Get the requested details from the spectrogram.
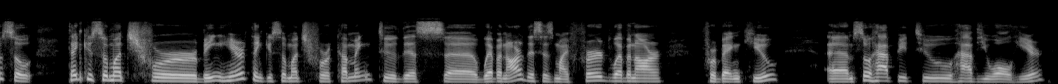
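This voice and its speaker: A Portuguese man in his thirties, speaking with a Portuguese accent, presents a live webinar on a headset boom mic from a home studio room. He's chatty, full of fillers, restarts and laughs. His voice is a little high and fairly bright; the recording is muffled with no room sound.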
